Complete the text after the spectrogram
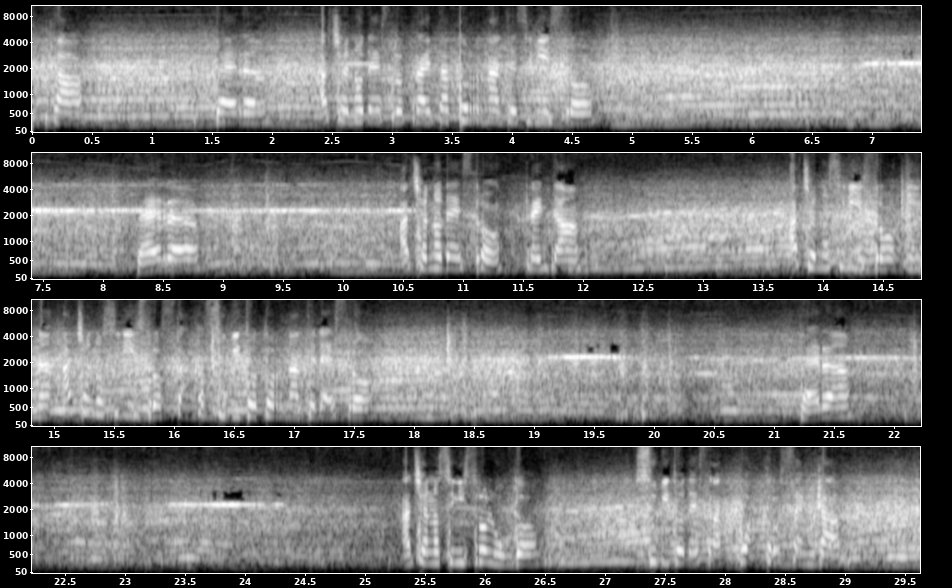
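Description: A rally car engine roars loudly from inside the cabin, revving up and down through gear changes.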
